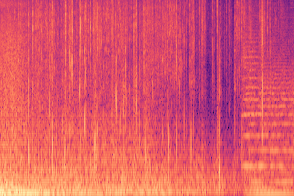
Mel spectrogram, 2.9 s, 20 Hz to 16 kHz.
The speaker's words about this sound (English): The explosion ripped through the House of Lords like a shockwave. King James' skeleton shattered almost instantly. Even the 7-foot walls of concrete weren't a match for the blast. The billow of smoke shot high into the sky.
